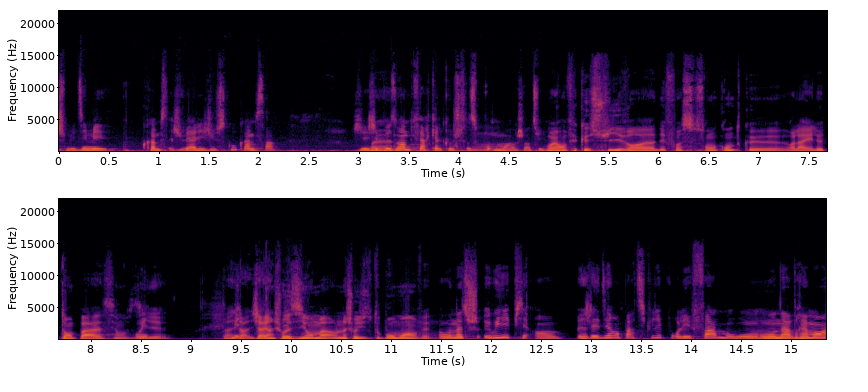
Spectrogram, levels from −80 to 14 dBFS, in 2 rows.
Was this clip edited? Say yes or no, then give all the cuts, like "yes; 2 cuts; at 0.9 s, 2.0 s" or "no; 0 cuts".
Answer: yes; 1 cut; at 12.8 s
